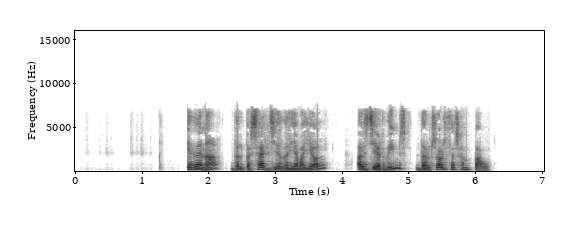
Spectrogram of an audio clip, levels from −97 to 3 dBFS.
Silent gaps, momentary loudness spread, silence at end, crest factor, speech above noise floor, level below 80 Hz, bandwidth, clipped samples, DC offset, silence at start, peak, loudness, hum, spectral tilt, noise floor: none; 9 LU; 0.85 s; 18 dB; 58 dB; -58 dBFS; 7.8 kHz; under 0.1%; under 0.1%; 1.7 s; -2 dBFS; -19 LUFS; none; -5 dB/octave; -76 dBFS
